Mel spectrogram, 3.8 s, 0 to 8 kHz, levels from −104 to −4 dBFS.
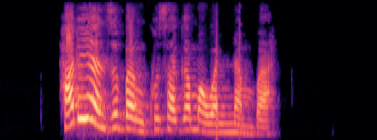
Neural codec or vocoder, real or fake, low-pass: none; real; 7.2 kHz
